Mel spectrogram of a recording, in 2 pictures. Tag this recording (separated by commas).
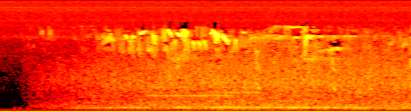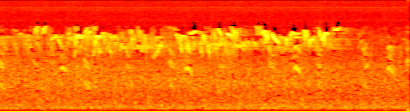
Bird vocalization, Chirp, Bird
